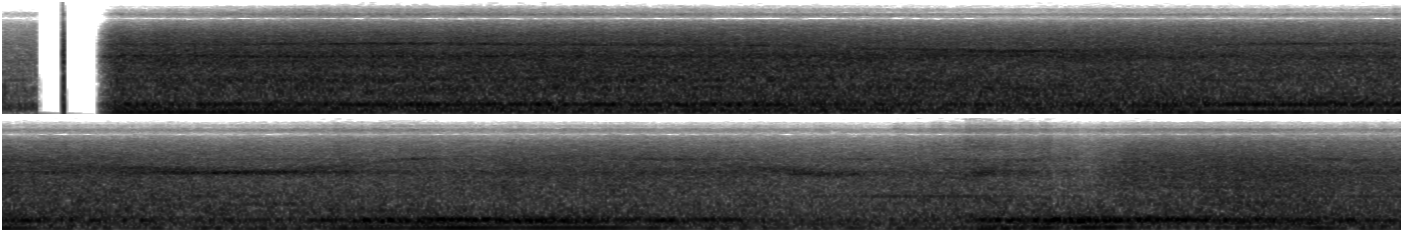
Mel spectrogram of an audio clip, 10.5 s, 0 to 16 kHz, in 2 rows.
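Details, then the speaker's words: Pontiac GTO V8 during a dyno session: loud, steady idle holding an even pitch with no more rise-and-fall surging; a smooth, settled idle. "listen to it idle this part is never idle like this no more surging I love it wow"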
